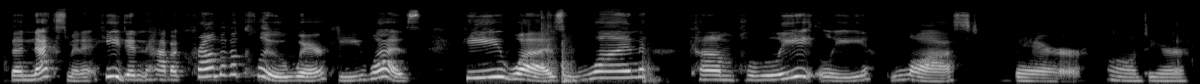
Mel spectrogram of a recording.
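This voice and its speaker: A woman doing an interactive picture-book read-aloud for children, expressive and often asking questions. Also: mid-range voice. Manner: expressive, asks questions and pauses for answers. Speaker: storytime reader, teacher.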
